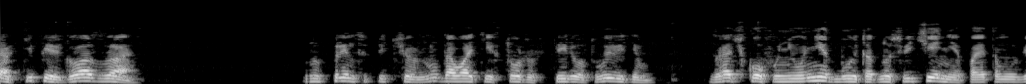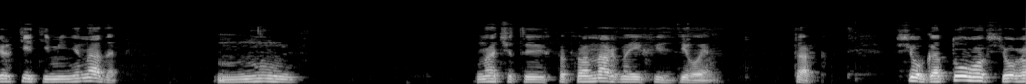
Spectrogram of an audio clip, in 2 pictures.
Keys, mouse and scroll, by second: 4.1-5.7 drag, 6.8 middle click, 17.3-18.9 middle drag.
